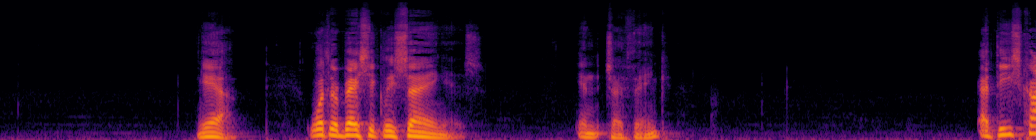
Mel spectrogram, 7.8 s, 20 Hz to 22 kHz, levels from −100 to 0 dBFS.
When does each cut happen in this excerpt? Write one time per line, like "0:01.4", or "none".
0:04.5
